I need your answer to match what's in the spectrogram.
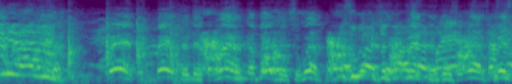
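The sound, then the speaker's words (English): A dog barks furiously and nonstop, loud, in rapid overlapping bursts, in a played video, while people shout over the noise throughout, trying to get the dogs into the backyard. “And the dog, because the dog is obviously irate.”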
